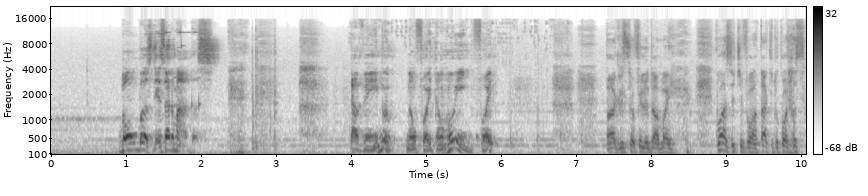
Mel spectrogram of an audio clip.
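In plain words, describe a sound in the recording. A man speaks with relief, close by.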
